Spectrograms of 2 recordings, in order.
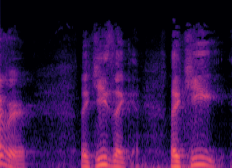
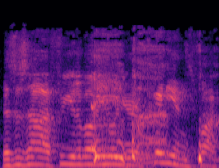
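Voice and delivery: put-on angry old man voice, higher pitch; 6 semitones higher, 4 dB louder than usual. Retelling how an old man delivered letters: imitating an angry old guy. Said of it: "real pissed off at my dad".

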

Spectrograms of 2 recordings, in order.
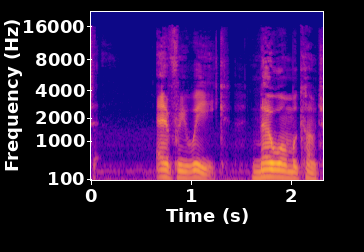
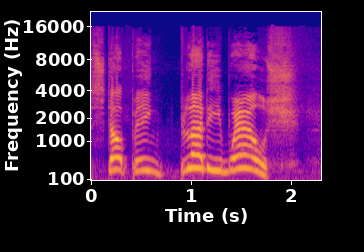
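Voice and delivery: acted-out shout, much higher and louder; 14 semitones higher, 5 dB louder than usual. Telling how he kept scolding himself for slipping into an accent: retelling shouting at himself. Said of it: "And I kept shouting at myself".

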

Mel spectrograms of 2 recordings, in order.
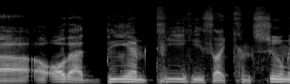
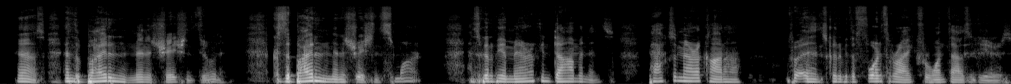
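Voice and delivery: put-on soft-spoken voice. Mimicking a man with inflections you find weird, do a soft-spoken Peter Zeihan impersonation. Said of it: "So soft-spoken".

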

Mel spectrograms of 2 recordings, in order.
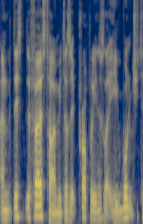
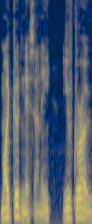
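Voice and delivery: plain

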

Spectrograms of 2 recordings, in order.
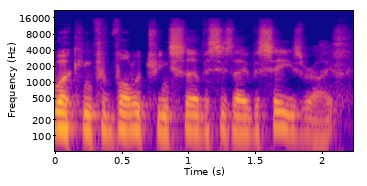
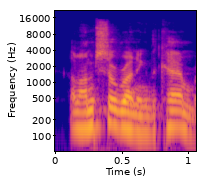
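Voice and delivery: ordinary talk, nothing marked

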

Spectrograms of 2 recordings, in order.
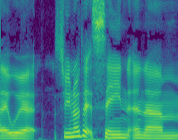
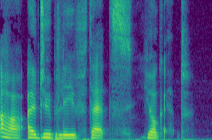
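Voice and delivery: put-on fully committed poor British accent. Retelling a film scene, trying a bad Hugh Grant impression. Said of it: "you went Hundy on the accent".

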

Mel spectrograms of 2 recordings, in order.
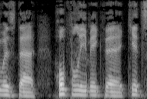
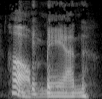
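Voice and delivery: put-on soft, deflated, disappointed voice; 5 semitones lower, 5 dB quieter than usual. A parent retells a daughter's reaction to watching baseball, imitating daughter's disappointed voice. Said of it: "in the most disappointed voice ever".

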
